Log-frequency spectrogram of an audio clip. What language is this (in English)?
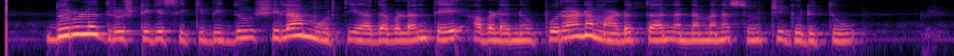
Kannada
